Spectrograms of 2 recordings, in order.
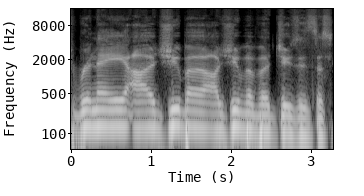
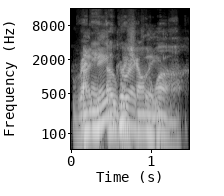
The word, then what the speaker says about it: Rene Auberjonois: You're the first person I've ever heard pronounce Rene Auberjonois. It's Rene Auberjonois.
